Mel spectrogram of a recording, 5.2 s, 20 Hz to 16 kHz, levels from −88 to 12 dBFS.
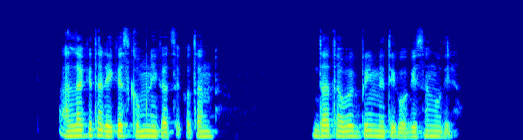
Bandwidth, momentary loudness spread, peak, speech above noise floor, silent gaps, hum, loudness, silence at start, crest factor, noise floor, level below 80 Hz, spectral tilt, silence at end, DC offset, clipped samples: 7.6 kHz; 9 LU; -12 dBFS; 53 dB; 2.99-3.11 s; none; -32 LUFS; 0.6 s; 20 dB; -84 dBFS; -72 dBFS; -7.5 dB/octave; 0.65 s; under 0.1%; under 0.1%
